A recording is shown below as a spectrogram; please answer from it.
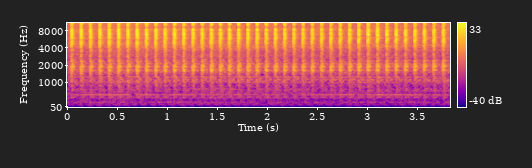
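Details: Subaru EJ20 engine running with a sharp metallic knock hammering steadily, roughly eight to nine blows a second.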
